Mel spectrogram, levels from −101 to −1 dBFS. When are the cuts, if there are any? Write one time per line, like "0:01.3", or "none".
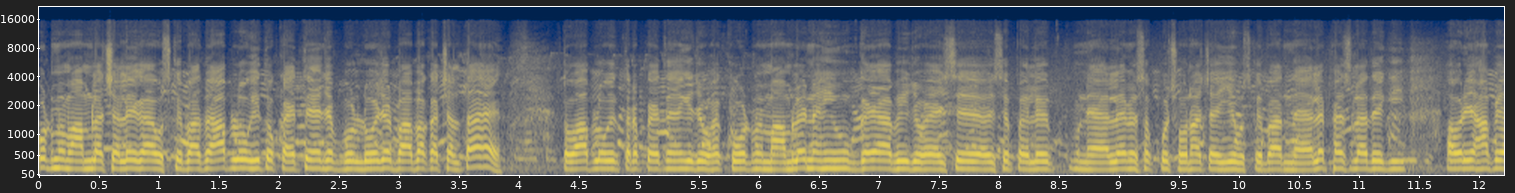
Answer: none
